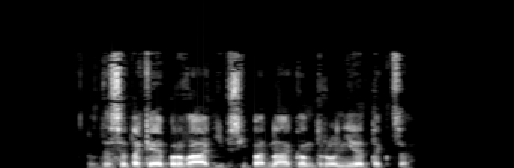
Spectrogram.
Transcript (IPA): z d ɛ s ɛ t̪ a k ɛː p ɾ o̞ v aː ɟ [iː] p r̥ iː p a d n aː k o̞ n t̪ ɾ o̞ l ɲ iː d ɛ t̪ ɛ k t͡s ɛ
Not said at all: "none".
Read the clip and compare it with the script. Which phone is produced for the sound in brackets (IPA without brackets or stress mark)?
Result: iː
